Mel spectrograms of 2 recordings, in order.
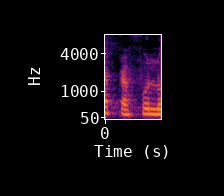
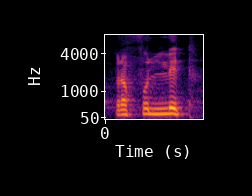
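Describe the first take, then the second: First: प्रफुल्ल stopping on l; correct word form. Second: प्रफुल्लित ending in "-lit"; wrong word form. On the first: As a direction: end प्रफुल्ल without "-it". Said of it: "होता है". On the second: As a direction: add it to प्रफुल्लित. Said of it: "नहीं होता है". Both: Shown as a demonstration.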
